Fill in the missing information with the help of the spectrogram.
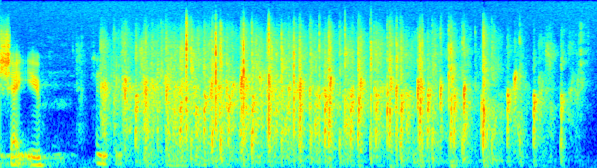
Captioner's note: applause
